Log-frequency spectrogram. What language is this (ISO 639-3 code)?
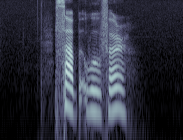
swe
